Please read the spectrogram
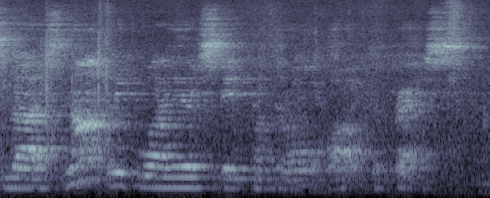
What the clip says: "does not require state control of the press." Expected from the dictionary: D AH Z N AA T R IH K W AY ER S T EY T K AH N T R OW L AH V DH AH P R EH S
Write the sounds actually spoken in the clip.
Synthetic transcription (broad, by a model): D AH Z N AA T L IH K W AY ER S T EY T K AH N T R OW L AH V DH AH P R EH S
